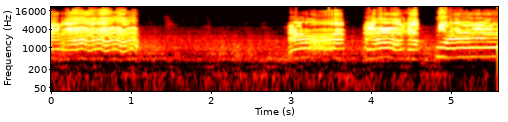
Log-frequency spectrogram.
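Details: An Amazon parrot practises singing "La puerta negra" in a voice-like tone, with four wavering, vibrato phrases separated by short pauses. A low background hum runs underneath.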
